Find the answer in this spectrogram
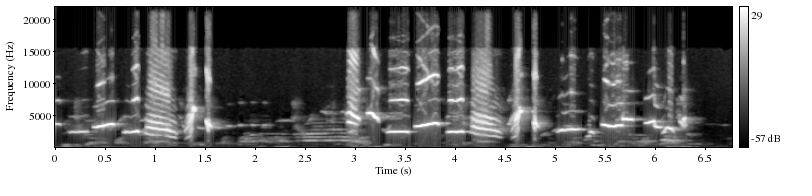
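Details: White-rumped shama singing as a lure to make birds sing: fast mix of loud whistles and scratchy descending rattles, repeated in bursts almost four times a second, with faint low thumps.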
